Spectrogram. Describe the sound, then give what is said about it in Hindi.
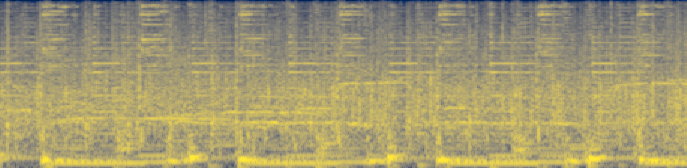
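An audience applauds in honour of a singer, a dense, steady wash of clapping that runs loud for the whole few seconds, with low thumping beats pulsing underneath at a regular rhythm. “मैं चाहूँगा कि ऐसे कलाकार के लिए एक खूबसूरत सत्ताली हो जाए”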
